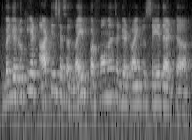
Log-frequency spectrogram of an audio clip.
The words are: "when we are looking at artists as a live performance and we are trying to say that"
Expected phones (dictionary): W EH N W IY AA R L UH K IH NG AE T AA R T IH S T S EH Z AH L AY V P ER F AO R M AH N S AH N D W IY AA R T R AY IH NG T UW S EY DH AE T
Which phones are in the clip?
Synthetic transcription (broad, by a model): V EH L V IY AA R L UH K IH NG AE T AA R T IH S T S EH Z AH L AY V P ER F AO R M AH N S AH N D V IY AA R T R AY IH NG T UW S EY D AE T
